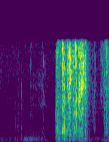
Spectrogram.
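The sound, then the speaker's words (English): A deck of cards being shuffled for a reading about a relationship: a quiet start, then a loud, dense riffling burst of about a second, followed by a shorter second riffle. No one speaks. “Give me just a moment to shuffle,”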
